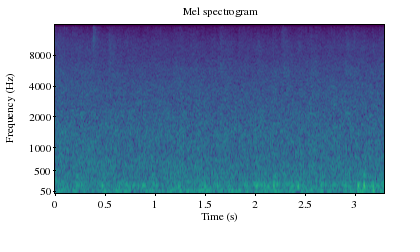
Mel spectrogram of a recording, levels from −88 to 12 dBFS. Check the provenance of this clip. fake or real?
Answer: fake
